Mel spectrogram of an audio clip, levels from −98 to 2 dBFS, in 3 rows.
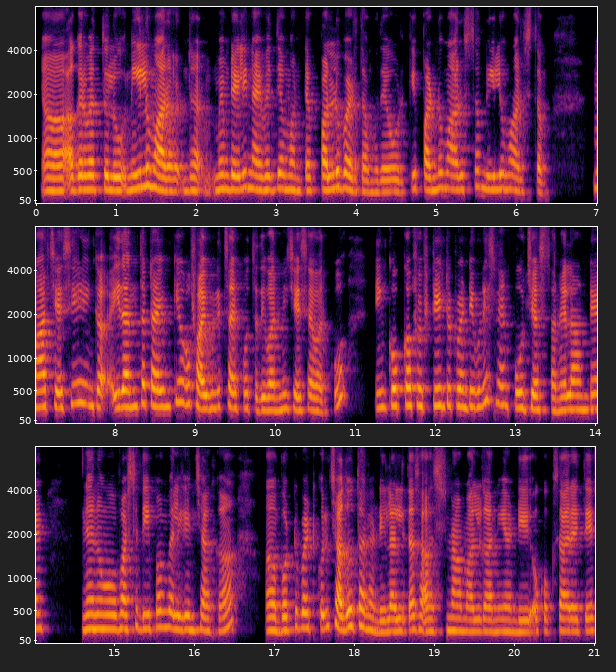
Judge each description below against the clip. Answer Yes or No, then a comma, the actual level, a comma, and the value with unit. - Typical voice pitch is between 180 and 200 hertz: No, high, 215 Hz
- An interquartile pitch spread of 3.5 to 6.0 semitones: Yes, average, 4.0 semitones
